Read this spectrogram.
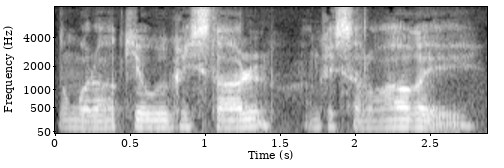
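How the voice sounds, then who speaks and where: This is a man with a marked bright, forward voice and a southern French accent. There is a rough, husky grain to it. He talks casually to viewers as he unboxes, halting and doubling back on his words. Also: mid-range voice, monotone. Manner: hesitant, halting, often repeating words. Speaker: host of a card unboxing video.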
